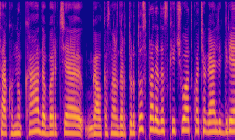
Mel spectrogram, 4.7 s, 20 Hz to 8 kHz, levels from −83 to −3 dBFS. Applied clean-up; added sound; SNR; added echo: none; none; none; none.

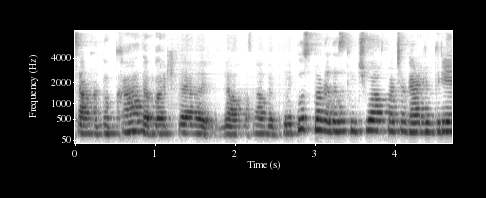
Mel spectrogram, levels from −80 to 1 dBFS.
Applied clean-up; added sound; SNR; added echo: neural mask model DeepFilterNet 3.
